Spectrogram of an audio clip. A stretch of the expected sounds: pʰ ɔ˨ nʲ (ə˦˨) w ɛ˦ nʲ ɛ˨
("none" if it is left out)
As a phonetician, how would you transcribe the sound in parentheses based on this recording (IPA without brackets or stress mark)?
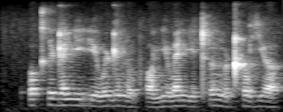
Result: ʌ˦˨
